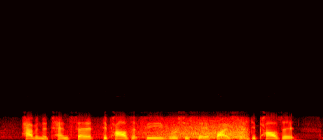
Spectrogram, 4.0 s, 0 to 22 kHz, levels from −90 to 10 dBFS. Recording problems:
phone-call audio
traffic noise; loud; throughout; 5 dB below the speech

